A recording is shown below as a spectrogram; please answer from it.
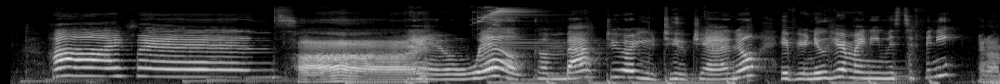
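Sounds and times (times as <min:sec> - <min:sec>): high singing voice: 0:04.7 - 0:06.2
low backing notes: 0:04.7 - 0:07.6.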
